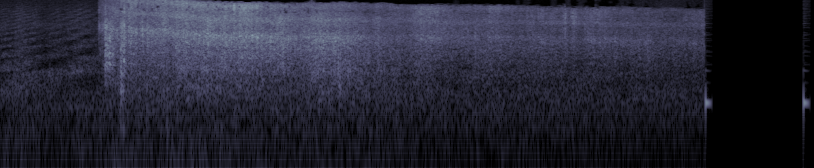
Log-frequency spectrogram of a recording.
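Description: Skis land hard and hiss across snow.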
